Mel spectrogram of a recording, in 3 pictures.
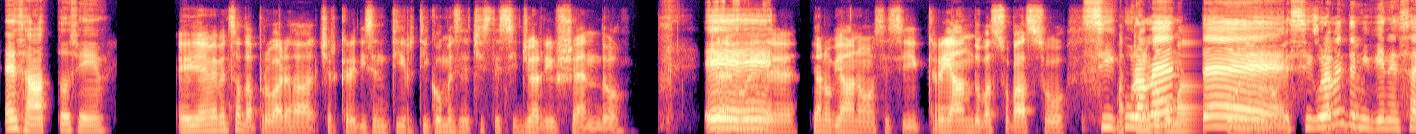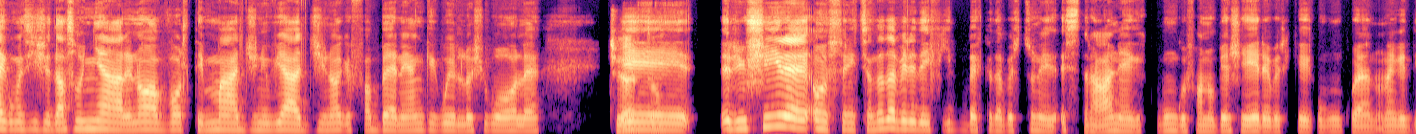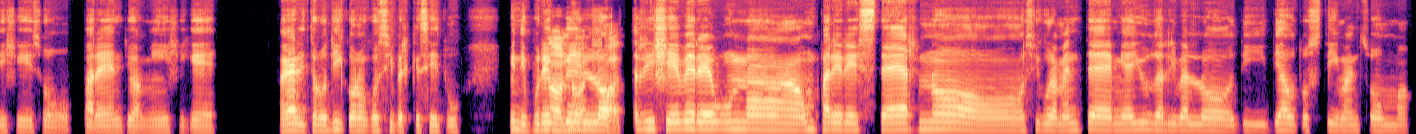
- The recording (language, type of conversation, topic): Italian, unstructured, Qual è un obiettivo importante che vuoi raggiungere?
- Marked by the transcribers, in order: other background noise; tapping; "Cioè" said as "ceh"; in English: "feedback"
